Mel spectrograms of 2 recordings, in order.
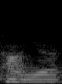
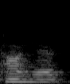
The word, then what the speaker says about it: Cognac: The, well, it says Aftershave Splash and Skin Food, the A&E Peach and Cognac. I'm sorry, I've been saying it wrong. Peach and Cognac.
